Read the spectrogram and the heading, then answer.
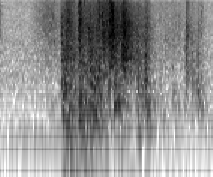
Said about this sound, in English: Finn's arm knocks over a toy station master.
